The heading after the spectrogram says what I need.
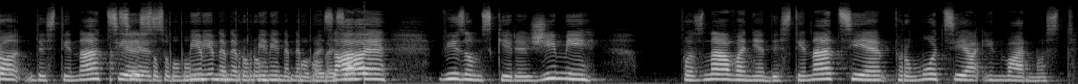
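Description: A speech recording with a doubled audio track from 1.10 s to 3.64 s. Across that stretch a second full-band copy of the same audio runs about 100 ms behind the original at roughly equal level, giving a flat, slapback-like repeat with no decay or room colour. The copy switches on and off abruptly at both ends. The likely cause is the signal being captured twice, once through a slower path, or an edit leaving two copies out of step.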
